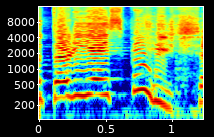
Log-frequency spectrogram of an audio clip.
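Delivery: "Speech" with a long ee in place of Spesh; "Speech" said wrong, unbothered; habitual mispronunciation. Real, not acted. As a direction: say the name as "thirty-eight Speech", ending like the word speech. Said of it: "I can't say it like that".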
